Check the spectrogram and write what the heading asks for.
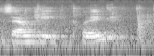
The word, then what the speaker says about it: Zoungy Kligge: I've been mis mispronouncing it all this time. This is Zji Clig.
